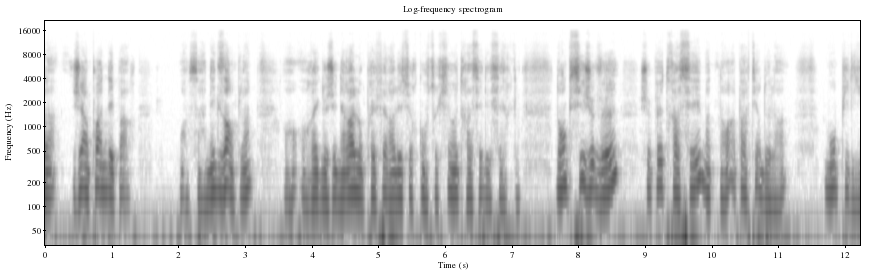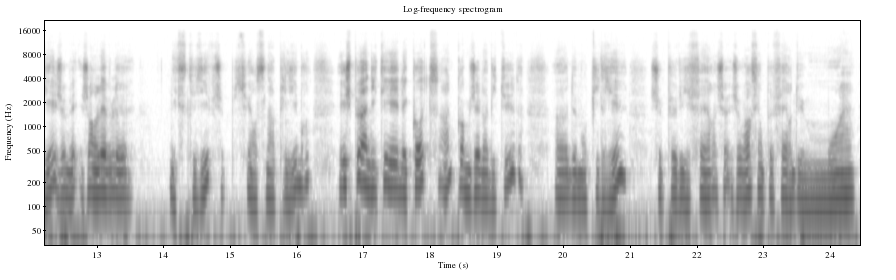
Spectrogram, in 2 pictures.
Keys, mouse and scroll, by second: 9.9 click, 11.0 click, 13.7 click, 22.7 click.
